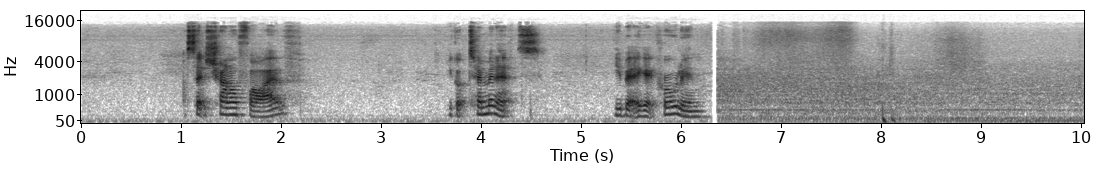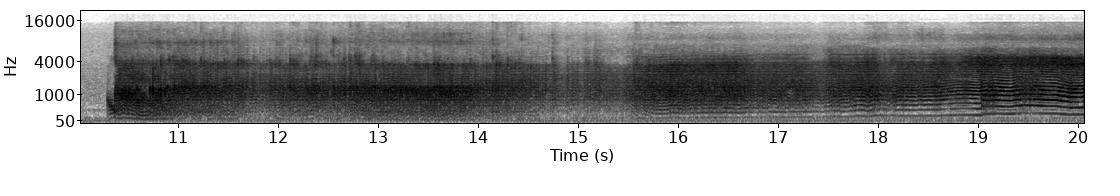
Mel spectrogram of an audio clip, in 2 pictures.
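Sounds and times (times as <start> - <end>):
long fart: 10.3 - 20.0.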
